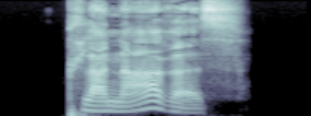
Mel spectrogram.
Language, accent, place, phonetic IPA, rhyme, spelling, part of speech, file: German, Germany, Berlin, [plaˈnaːʁəs], -aːʁəs, planares, adjective, De-planares.ogg
- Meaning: strong/mixed nominative/accusative neuter singular of planar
